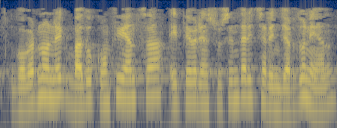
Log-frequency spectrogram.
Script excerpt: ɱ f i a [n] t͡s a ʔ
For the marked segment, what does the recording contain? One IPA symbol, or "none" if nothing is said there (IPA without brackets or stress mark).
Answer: n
